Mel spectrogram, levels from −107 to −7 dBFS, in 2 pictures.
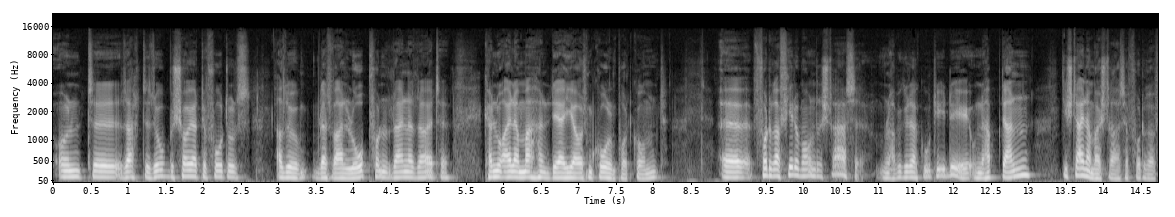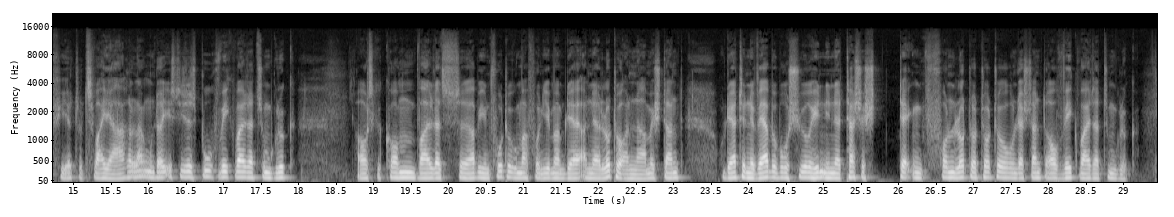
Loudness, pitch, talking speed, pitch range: -25 LUFS, 120 Hz, 185 wpm, 110-130 Hz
